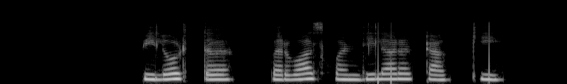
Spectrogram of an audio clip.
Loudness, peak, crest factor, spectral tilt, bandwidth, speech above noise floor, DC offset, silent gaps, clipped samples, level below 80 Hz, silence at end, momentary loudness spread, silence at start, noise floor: -24 LUFS; -8 dBFS; 16 dB; -7.5 dB/octave; 7.4 kHz; over 67 dB; under 0.1%; 1.90-2.03 s, 2.37-2.70 s, 4.20-4.26 s, 4.53-4.72 s; under 0.1%; -60 dBFS; 0.65 s; 8 LU; 1.45 s; under -90 dBFS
